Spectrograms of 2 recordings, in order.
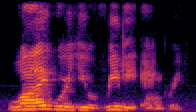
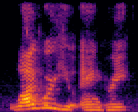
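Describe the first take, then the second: First: Gentle question leaning on "really"; quiet, probing question with emphasis on "really"; stress on REALLY. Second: Said in the usual way. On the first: Retold or imitated. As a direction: softly press the word "really". Child repeats question, pressing on really.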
